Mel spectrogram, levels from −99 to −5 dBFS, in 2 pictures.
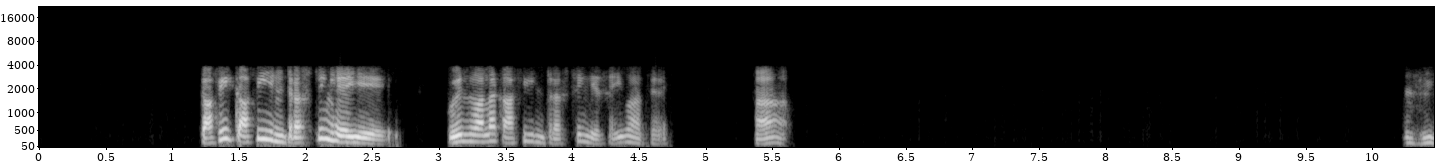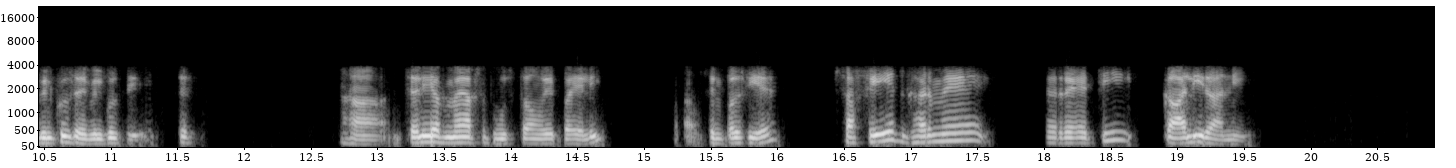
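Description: iLBC codec coding runs through the whole speech clip: the band is held to roughly 200 Hz to 3.5 kHz, and the plainly audible rough, slightly synthetic texture fits iLBC's 15.2 kbps mode, which codes the excitation of each 20 ms frame independently. Lost iLBC frames occur at 11.26 to 11.31 s and again at 13.36 to 13.42 s, each about 40 ms. The decoder fills the gaps by repeating the last pitch cycle mixed with noise, producing a brief held, buzzy vowel. The sound recovers almost at once because each iLBC frame stands alone.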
